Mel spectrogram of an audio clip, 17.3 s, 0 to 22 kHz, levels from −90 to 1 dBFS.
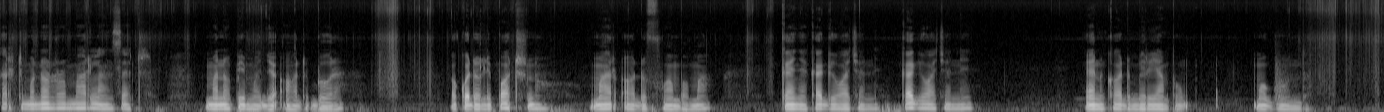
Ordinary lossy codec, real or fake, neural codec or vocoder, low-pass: none; real; none; none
